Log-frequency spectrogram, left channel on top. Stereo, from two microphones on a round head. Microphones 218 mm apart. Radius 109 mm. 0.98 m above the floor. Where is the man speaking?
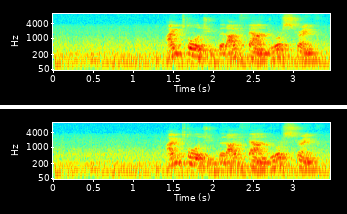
15° left (ahead or behind), 4 m; by 3.4 s 35° left (ahead or behind), 4 m.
